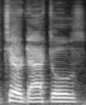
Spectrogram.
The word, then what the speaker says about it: pterodactyl: these sides yeah the pterodactyls right you know why you can't hear uh you know why you can't hear those birds um in the bathroom because the p is silent should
